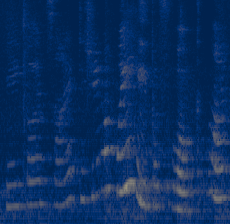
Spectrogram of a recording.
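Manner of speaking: hushed pet talk. Real, not acted. Owner quietly asking her poodle if it needs a wee. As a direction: murmur to the puppy close up. Talking quietly to dog off mic.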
